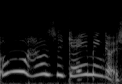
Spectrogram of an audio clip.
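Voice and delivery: put-on terrible, very high, soft old lady voice. Speaker imitates an older lady met in the elevator, terrible older lady voice. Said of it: "That that was a terrible voice".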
